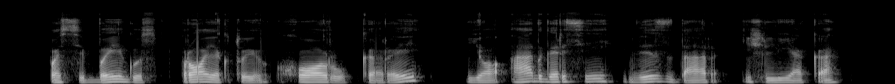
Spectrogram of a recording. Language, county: Lithuanian, Vilnius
